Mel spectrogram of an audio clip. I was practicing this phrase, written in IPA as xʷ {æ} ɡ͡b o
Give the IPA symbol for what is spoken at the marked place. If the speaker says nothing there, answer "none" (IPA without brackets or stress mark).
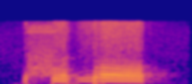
ə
